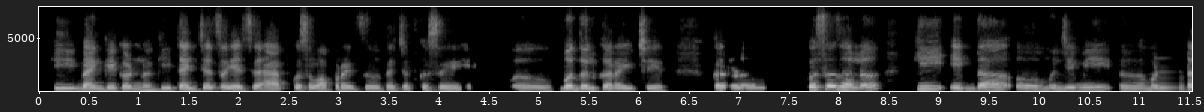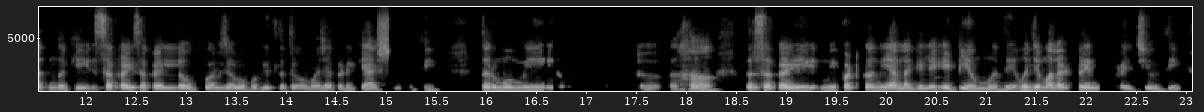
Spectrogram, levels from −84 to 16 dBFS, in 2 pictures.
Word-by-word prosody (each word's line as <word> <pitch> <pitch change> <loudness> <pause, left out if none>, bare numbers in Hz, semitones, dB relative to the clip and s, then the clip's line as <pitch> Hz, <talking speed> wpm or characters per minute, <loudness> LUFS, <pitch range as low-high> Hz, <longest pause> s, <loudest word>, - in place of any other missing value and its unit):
की 335 -2 +1
बँकेकडनं 160 -4 +1
की 180 - 0
त्यांच्याच 180 +2 +1
याचं 170 0 +2
ॲप 170 -1 0
कसं 190 0 0
वापरायचं, 160 -2 -1
त्याच्यात 170 +1 -3
कसे 175 -1 -2 0.6
अ, - - -2 0.4
बदल 180 -1 +6
करायचेत. 155 -2 -1 0.5
कारण 195 +1 +1 0.5
कसं 230 +4 +9
झालं 220 -2 +3 0.4
की 240 0 -1 0.3
एकदा 175 +4 +2 0.3
अ, - - -3 0.2
म्हणजे 190 +2 -2
मी 205 0 -2 0.3
अ, - - -4 0.2
म्हणतात 185 +3 -3
ना 190 -2 -2
की 375 -1 -2
सकाळी 200 - +3
सकाळी 195 -1 +1
लवकर 185 +1 0
जेव्हा 190 -1 +1
बघितलं 190 0 -5
तेव्हा 185 0 -4
माझ्याकडे 185 -1 -3
कॅश 160 -2 -1
नव्हती. 145 - -16 0.5
तर 210 0 +5
मग 210 0 +1
मी, 215 0 -1 1.0
अ, - - -6 0.4
हां 180 -6 +2 0.4
तर 210 - +5
सकाळी 200 +1 +4
मी 210 +1 -1
पटकन 215 +1 +2
यायला 180 -5 +3
गेले 160 -1 +1
एटीएममध्ये 165 -4 -1
म्हणजे 225 -1 +5
मला 200 0 +4 0.2
ट्रेन 200 -2 +4
पकडायची 160 -4 -6
होती. 155 -5 -5
185 Hz, 135 wpm, -23 LUFS, 170-200 Hz, 1.0 s, कसं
